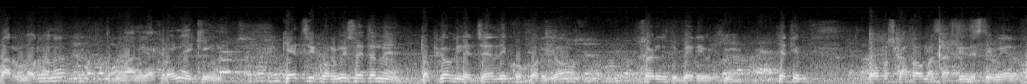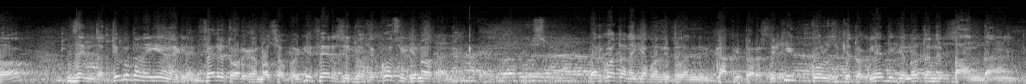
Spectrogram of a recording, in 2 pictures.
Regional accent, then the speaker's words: Kormista, Central Macedonia, Greece; Κατάγομαι από την Κορμίστα.

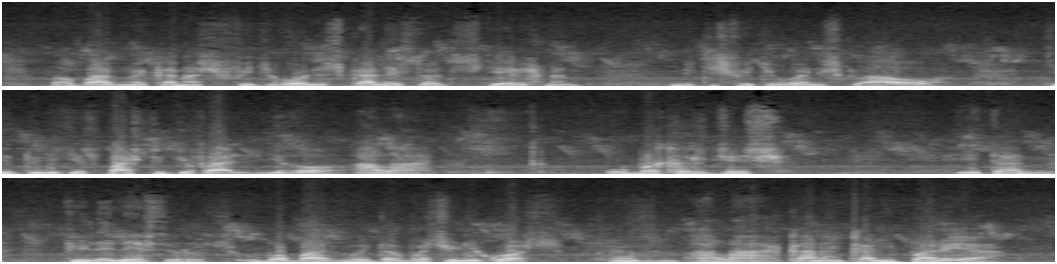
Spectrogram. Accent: Serres, Central Macedonia, Greece; Σέρας, ναι. Η μάνα μου η συγχωρημένη ήταν από την Ευαγγελίστρια. Ο μπαμπάς μου ήταν από τον Αγίου Παντελέμωνα.

